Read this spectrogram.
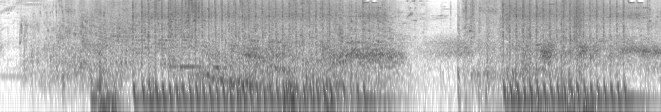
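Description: Rapid gunfire blasts loudly in bursts.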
